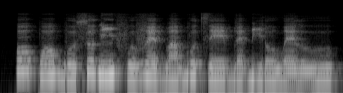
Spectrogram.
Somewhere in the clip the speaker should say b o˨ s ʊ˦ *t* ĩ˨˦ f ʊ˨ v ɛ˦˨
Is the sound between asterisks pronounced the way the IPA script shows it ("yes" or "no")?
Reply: no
